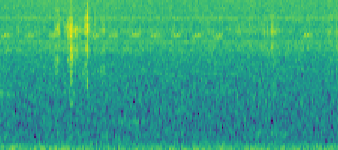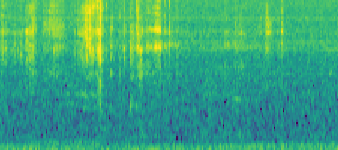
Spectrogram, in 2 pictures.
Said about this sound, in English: I'm just going to quickly cut this out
